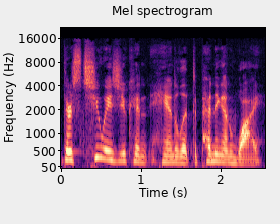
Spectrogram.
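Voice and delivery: ordinary delivery

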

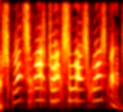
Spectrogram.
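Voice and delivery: high squeaky toy squeaks; imitating squeak toy. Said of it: "squeak toy".

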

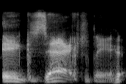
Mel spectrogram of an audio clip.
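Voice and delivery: slow, stretched-out agreement; knowing drawl. Acted. Officer sharing a wink with a reporter, slow and knowing. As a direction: draw the word out conspiratorially.

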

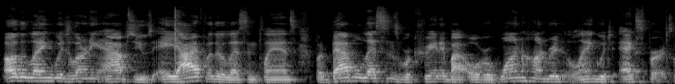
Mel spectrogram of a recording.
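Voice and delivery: normal talking voice

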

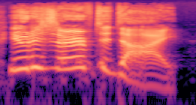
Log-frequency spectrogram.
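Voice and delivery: high, drawn-out mock condemnation; mock outrage. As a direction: pass sentence in exaggerated gamer outrage. Mock rant at joystick players.

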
